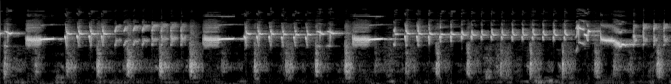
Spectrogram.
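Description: Asian pied starling singing loudly without pause: shrill piercing whistles mixed with fast rattling bursts of repeated notes and scratchy chatter.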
